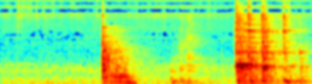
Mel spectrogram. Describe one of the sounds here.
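A metal pan clanks as an omelette is flipped into it.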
